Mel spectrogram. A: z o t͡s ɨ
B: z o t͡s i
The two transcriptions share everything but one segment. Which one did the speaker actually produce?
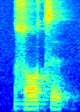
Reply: A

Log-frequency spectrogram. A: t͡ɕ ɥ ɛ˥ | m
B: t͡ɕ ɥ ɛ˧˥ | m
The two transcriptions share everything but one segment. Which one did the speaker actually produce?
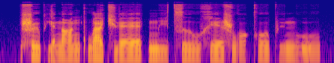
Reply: B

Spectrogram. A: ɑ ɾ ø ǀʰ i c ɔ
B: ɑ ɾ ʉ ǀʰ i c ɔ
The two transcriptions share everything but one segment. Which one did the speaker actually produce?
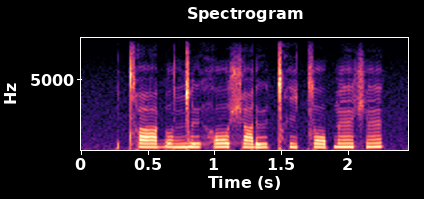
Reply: B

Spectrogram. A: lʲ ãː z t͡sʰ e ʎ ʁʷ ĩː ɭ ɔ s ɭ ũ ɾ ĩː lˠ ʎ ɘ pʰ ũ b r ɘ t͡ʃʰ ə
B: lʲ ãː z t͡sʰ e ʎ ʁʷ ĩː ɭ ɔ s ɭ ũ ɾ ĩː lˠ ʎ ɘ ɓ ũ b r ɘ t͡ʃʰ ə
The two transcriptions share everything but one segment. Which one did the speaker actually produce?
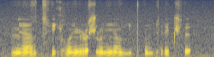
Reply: A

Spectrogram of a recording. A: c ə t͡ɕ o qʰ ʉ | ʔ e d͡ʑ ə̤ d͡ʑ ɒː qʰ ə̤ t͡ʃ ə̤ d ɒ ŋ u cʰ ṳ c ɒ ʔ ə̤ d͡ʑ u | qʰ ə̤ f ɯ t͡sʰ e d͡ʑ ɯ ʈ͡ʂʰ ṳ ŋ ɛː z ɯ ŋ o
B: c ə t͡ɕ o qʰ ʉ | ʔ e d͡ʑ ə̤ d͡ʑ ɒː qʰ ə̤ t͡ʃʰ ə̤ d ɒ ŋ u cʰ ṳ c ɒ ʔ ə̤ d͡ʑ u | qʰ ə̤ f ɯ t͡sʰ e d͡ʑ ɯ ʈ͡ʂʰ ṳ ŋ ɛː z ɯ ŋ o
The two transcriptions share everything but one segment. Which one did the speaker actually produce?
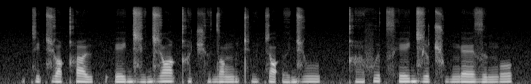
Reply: B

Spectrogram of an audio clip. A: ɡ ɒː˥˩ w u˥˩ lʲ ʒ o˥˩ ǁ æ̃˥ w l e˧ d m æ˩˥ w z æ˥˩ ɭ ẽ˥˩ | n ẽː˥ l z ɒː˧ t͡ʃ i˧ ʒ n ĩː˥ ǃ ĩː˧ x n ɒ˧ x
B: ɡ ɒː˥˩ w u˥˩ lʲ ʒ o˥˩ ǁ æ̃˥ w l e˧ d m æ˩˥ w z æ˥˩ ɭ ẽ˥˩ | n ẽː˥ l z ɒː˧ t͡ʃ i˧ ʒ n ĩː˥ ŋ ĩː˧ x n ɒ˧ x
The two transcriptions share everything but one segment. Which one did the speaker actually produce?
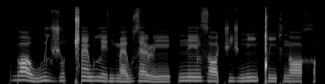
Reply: A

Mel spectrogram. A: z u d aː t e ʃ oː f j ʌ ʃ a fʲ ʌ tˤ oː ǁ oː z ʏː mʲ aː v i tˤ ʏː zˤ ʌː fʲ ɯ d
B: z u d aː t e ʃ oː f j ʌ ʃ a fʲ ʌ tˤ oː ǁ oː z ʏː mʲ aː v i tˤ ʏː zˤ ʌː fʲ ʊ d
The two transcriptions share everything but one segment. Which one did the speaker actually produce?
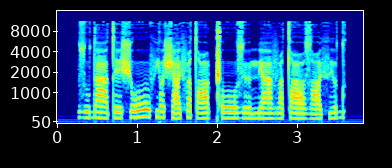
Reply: B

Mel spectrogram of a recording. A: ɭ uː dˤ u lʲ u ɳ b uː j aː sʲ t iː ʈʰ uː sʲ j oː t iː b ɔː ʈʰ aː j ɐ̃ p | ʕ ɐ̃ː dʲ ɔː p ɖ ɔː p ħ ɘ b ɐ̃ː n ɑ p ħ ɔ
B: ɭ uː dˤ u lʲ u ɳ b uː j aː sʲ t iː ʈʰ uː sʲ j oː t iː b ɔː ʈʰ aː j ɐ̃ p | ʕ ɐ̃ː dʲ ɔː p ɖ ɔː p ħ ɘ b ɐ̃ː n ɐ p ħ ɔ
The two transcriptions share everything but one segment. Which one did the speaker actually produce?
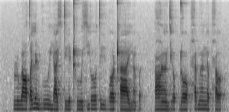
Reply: B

